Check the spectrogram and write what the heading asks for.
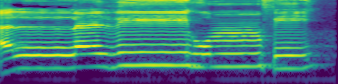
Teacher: mim sukunnya dibaca jelas dari bibir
